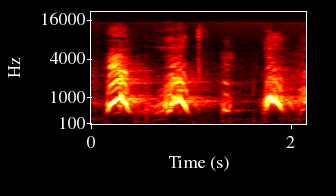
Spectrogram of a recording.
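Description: A dog barks three times in loud, ringing bursts with a short pause before the last, plus a softer yelp in between; nobody speaks.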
